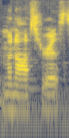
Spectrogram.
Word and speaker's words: Monoceros: looking at monasteris or monoceros but we're going to pronounce it monasterous tonight just like rhinoceros but with an m-o-n sound at the beginning um and monocerous is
